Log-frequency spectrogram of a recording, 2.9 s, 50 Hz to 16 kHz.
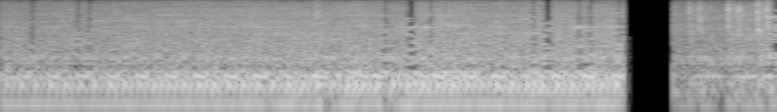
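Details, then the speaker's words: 1953 MG TD barn find, parked since 1979, first runs: idle set around 800 rpm with a slightly uneven, lumpy beat; the two carburettors and air-fuel mixture still need tweaking, and temperature reads a little hot. Rough idle. "so I got it so the idle down around 800 I'm not quite sure if that's right or not but anyway it's around 800 you can hear it still needs to be kind of you know tweak the two of them"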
